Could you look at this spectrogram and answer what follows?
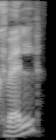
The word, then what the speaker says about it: kveld: Read number 8, pronouncing the letters KV separately. – God kveld.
